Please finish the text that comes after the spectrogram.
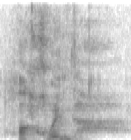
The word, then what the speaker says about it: La Quinta: Somebody already was upset that you couldn't pronounce it right. La Quinta.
